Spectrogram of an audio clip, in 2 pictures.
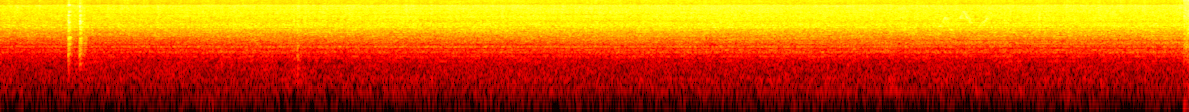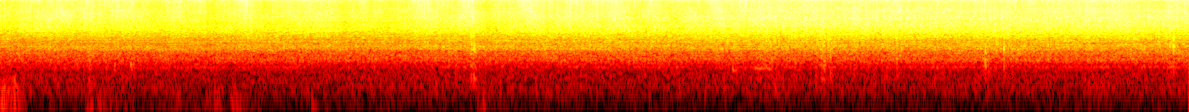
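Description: Food sizzling as it fries in a hot pan, with a sharp click about a second in. About halfway through the sizzle turns louder and crackles more.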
